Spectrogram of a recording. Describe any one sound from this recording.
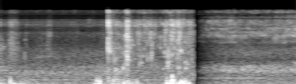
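A fish splashes in water.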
